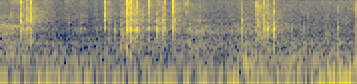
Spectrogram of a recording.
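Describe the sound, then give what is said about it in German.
A plastic bag crinkles and rustles as a Thomann plastic nose flute is pulled out of it, a continuous crackle with a few sharper bursts, no voices. “Aber ich glaube, da ist noch was drin in der Tüte.”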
